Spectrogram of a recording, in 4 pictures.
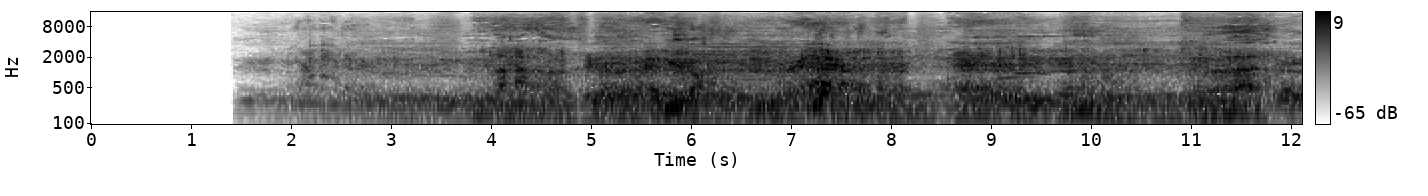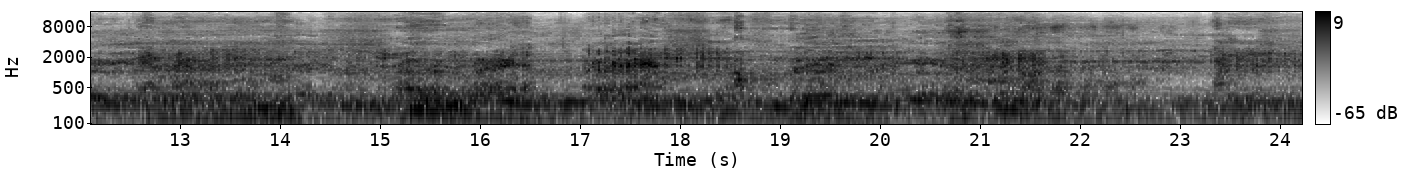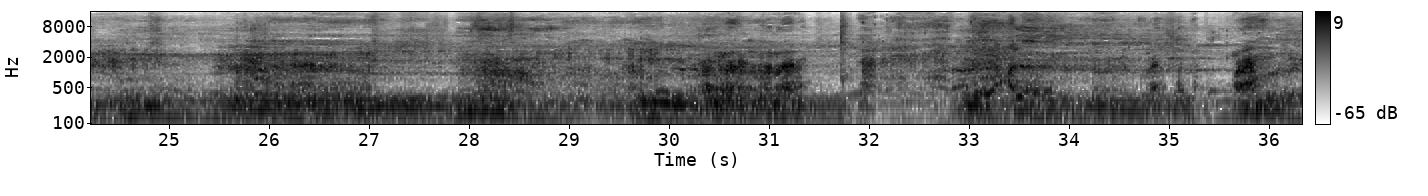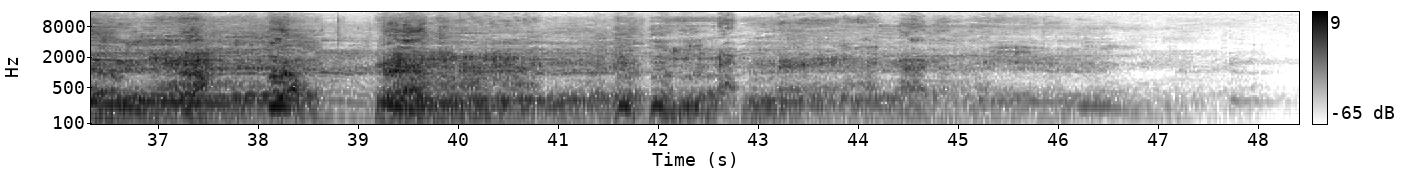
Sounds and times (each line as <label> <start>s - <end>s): Multiple people pretending to be zombies 1.5s - 47.2s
